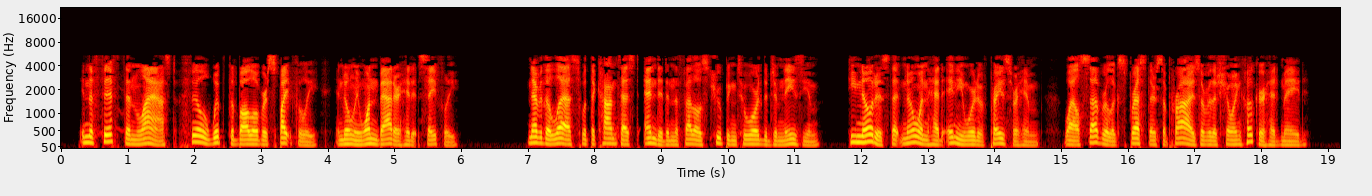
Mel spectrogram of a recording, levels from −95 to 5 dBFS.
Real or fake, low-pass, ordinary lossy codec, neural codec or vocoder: fake; 5.4 kHz; MP3, 24 kbps; autoencoder, 48 kHz, 128 numbers a frame, DAC-VAE, trained on Japanese speech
